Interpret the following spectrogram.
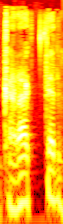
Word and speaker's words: character: El sello del Señor, y nos pone entre paréntesis una expresión latina de San Agustín, Dominicus Caracter, character, pero que pronunciamos así, Caracter Dominicus, es decir, del Señor.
